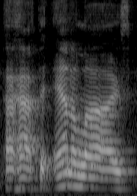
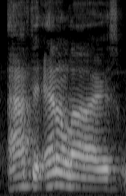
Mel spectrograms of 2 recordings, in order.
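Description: Both takes have the same delivery.

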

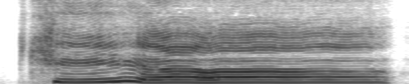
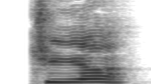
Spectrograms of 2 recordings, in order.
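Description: First: Loud, high, goofy shout of the name; repeating louder and sillier. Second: Tentative rising guess; unsure question. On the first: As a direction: belt the name out on request, hamming it up. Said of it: "If you say it louder, we can hear it better". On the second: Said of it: "If you say it louder". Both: Shown as a demonstration.

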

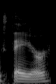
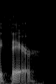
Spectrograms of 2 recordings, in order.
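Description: First: THAYER as thay-er; two-syllable Thayer. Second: THAYER to rhyme with air; one-syllable Thayer. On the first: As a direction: split Thayer in two, like layer. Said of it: "I've been giving it two syllables". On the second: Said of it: "you've been giving it one". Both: Shown as a demonstration.

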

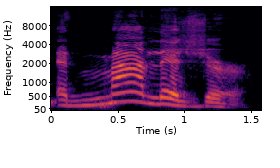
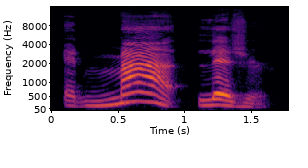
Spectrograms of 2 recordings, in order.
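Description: First: Slow At MY leisure; stress on MY again. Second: MY leisure drawn out slowly; stress on MY. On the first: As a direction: lean on my in At my leisure. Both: Real, not acted.

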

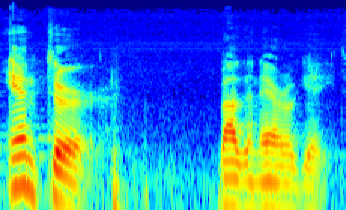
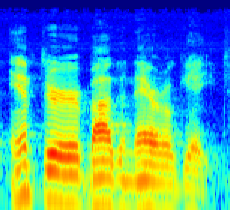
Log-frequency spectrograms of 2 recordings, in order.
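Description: First: Enter punched, pause, then by the narrow gate; emphatic. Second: Firm, declarative quote of Jesus; emphatic. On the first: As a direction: give the command weight. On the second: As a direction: state it as a command. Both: Shown as a demonstration. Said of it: "Very declarative statement, very emphatic statement".

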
